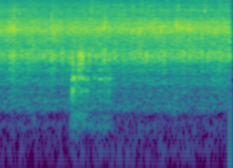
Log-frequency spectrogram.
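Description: Chili powder sizzles in hot oil in a frying pan, a steady bright hiss with a brief stirring scrape partway through, close and alone.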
